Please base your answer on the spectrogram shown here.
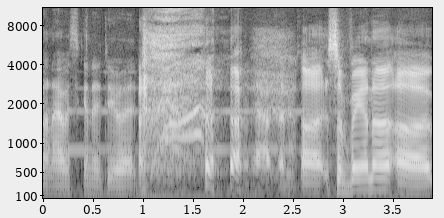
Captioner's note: laughs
